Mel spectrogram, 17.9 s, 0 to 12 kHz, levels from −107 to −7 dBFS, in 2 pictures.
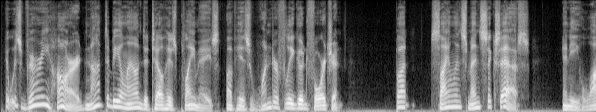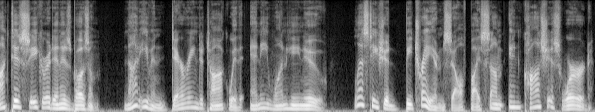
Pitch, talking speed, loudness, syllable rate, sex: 120 Hz, 160 wpm, -19 LUFS, 4.7 syllables/s, male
